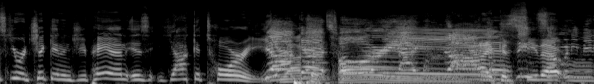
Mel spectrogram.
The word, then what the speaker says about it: yakitori: all the syllables in different orders. No. Grilled skewered chicken in Japan is yakitori.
